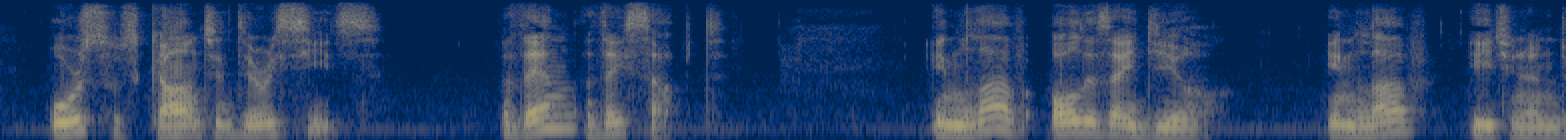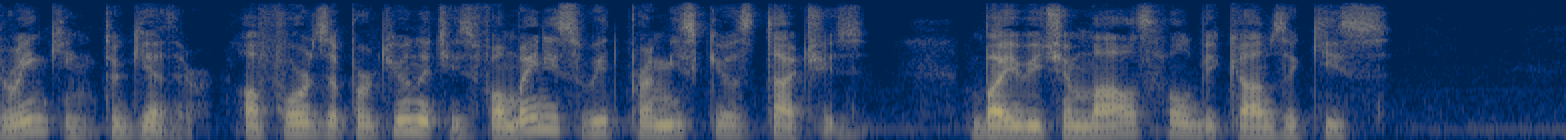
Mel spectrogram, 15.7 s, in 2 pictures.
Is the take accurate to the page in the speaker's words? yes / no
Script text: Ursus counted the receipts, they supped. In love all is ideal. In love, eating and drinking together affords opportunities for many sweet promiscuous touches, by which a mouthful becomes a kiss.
no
